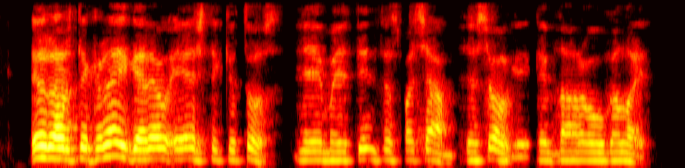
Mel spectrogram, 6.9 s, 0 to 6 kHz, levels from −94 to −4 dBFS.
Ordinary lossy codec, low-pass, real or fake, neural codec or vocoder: AAC, 24 kbps; 5.4 kHz; fake; codec, 16 kHz, 4 kbps, FreqCodec, larger model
